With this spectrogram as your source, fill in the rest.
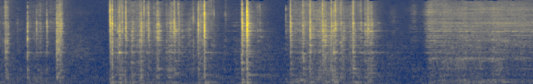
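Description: Long pink acrylic nails tap and scratch the flat, perforated surface of a hollow sheet-metal stainless steel grater. Scattered sharp clicks give way to dense bursts of bright, dry, rattling taps that die away almost instantly. The clip ends in a steady, hissy scrape across the holes.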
